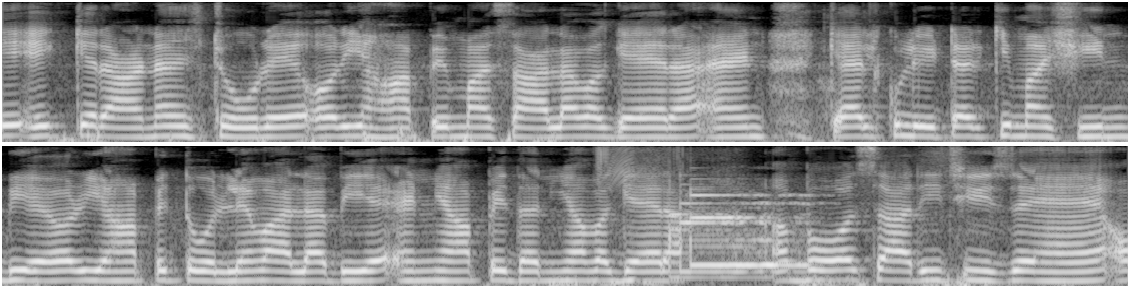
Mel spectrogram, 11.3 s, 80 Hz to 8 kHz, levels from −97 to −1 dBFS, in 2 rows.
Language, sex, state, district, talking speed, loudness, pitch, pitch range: Hindi, female, Bihar, Gopalganj, 170 wpm, -14 LUFS, 200 Hz, 195-205 Hz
